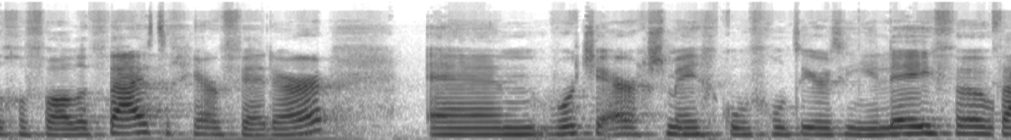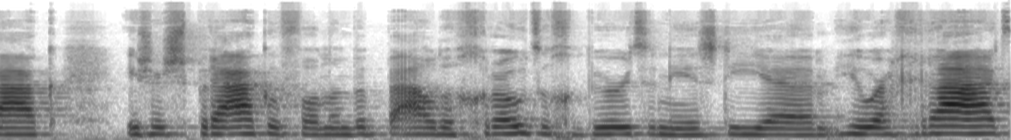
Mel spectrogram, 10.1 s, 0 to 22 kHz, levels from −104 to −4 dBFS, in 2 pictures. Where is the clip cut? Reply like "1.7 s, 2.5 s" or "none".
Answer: 5.0 s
